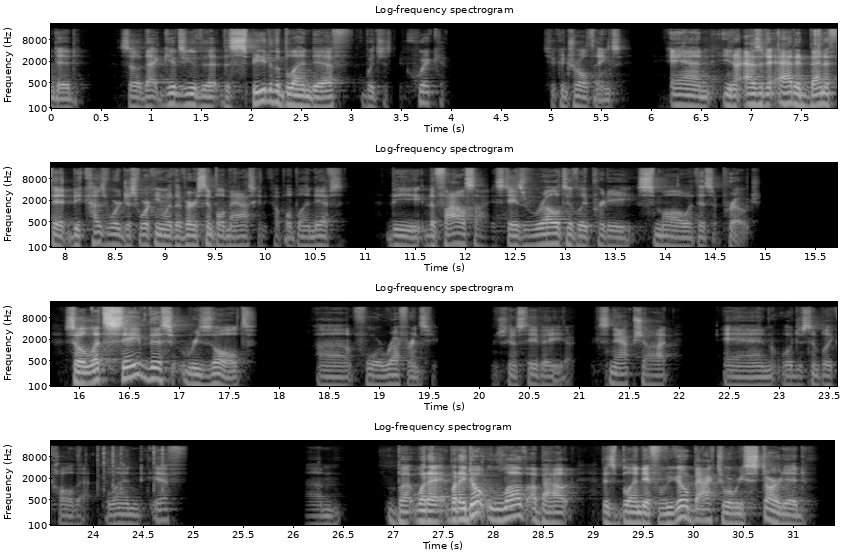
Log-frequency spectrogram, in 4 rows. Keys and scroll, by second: 23.8-25.5 typing.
